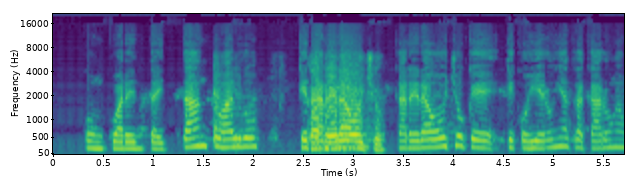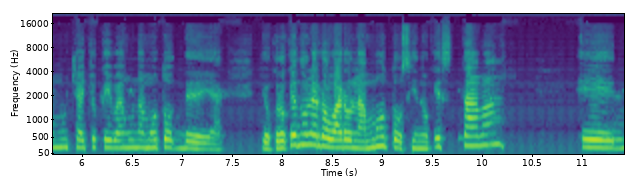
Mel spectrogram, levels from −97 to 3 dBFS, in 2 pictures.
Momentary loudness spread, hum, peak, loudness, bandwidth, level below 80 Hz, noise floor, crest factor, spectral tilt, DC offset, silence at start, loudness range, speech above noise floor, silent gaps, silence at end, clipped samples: 11 LU; 60 Hz at -45 dBFS; 0 dBFS; -16 LUFS; over 20 kHz; -56 dBFS; -54 dBFS; 16 dB; -5.5 dB/octave; under 0.1%; 0.35 s; 6 LU; 38 dB; none; 0 s; under 0.1%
